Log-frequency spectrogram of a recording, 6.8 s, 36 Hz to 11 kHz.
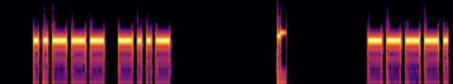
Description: Morse code, heard as a keyed tone, about 17 wpm, 700 Hz. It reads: 2X 9
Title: Single-Letter Single-Number 17wpm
